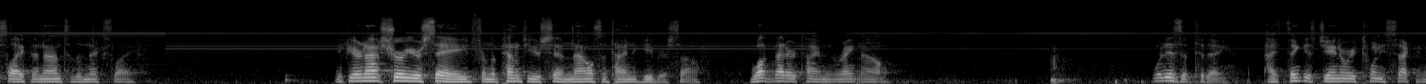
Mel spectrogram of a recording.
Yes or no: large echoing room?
yes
